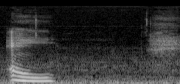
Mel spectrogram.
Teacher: this is a diphthong a double vowel sound the shape the mouth makes changes from the beginning of the sounds to the end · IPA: /ai/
